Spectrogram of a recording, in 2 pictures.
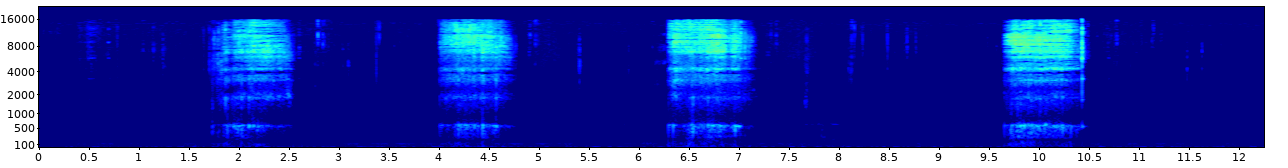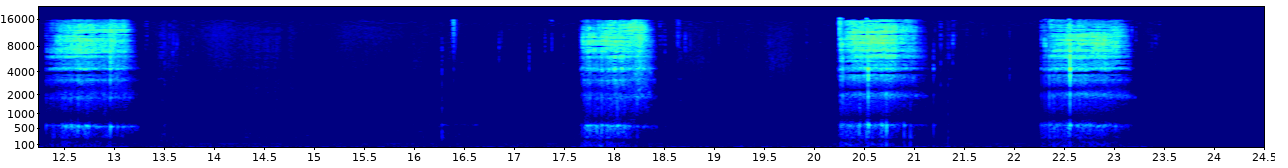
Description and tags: Sip of Coffee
